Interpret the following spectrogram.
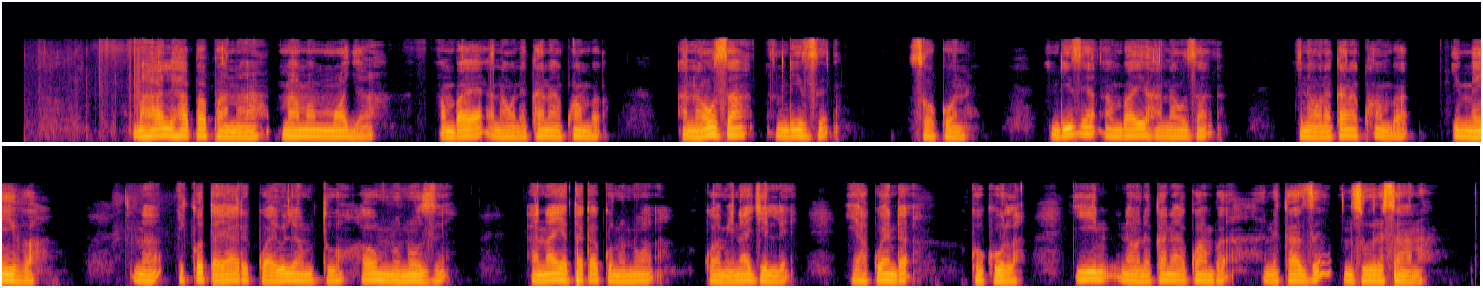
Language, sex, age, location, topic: Swahili, male, 18-24, Nakuru, agriculture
